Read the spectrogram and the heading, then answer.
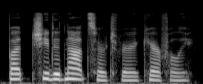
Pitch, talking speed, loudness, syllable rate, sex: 215 Hz, 205 wpm, -17 LUFS, 6.2 syllables/s, female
